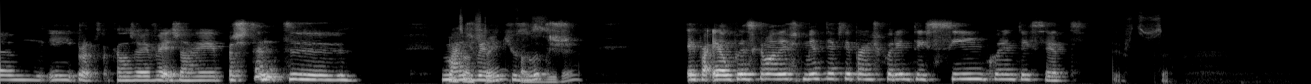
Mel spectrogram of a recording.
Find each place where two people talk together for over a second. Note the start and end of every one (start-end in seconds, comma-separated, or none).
4.4-5.8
